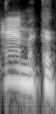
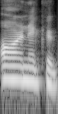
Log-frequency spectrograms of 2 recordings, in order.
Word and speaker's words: arnica: told you her lawyer you're saying it wrong there's no such thing as Amica cream it's called arnica cream since she's so well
